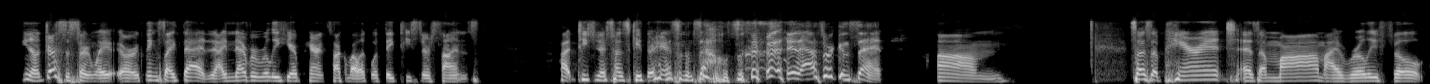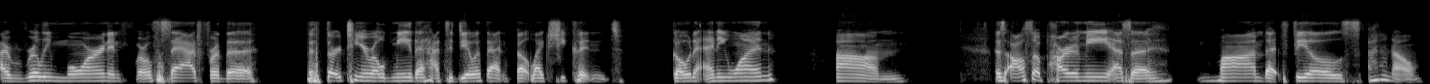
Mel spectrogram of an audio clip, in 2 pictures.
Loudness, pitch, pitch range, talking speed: -19 LUFS, 160 Hz, 150-175 Hz, 190 wpm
